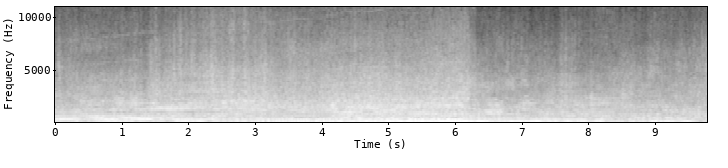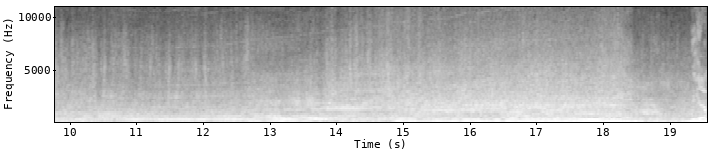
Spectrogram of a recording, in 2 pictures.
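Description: An Xfinity Series race car's engine is heard from a roof-mounted camera, loud and close, revving high. The pitch drops as the car brakes into the corner, then climbs again on the throttle, and the cycle repeats lap after lap.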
